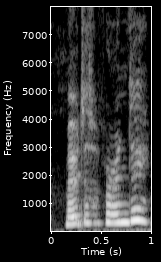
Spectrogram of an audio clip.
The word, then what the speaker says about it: modus operandi: You know, that's part of kind of our modi operandus. I'm saying that wrong, aren't I? – modus operandi? – There we go.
